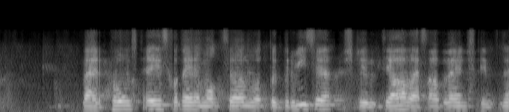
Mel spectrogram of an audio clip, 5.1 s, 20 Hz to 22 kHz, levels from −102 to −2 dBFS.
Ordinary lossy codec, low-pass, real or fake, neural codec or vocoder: none; 7.2 kHz; fake; codec, 16 kHz, 1 kbps, FreqCodec, smaller model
